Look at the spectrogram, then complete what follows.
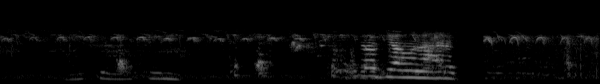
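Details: Broody golden hen in summer, set on eggs in a pet house: soft scattered low clucks, then a loud harsh drawn-out squawk rich in overtones, over a steady high buzzing hiss from the surroundings.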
